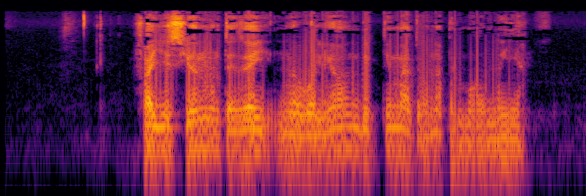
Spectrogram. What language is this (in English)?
Spanish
